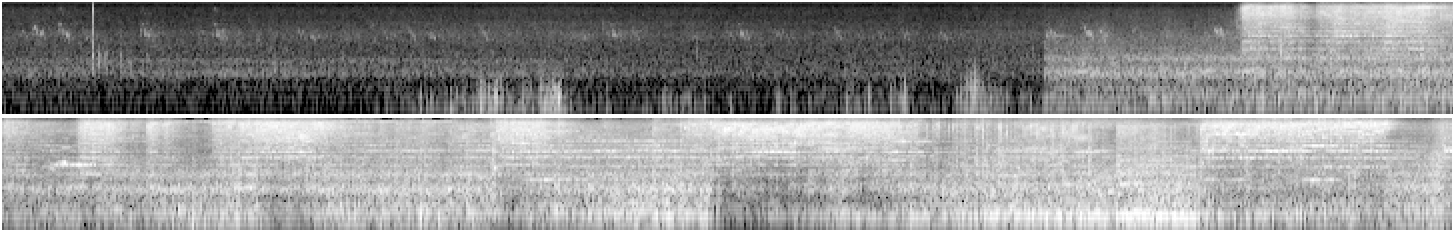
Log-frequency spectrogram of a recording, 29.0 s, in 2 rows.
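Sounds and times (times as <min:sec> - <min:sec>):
locomotive diesel engine: 0:10.4 - 0:12.4
train wheels squealing on rails: 0:12.2 - 0:29.0.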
